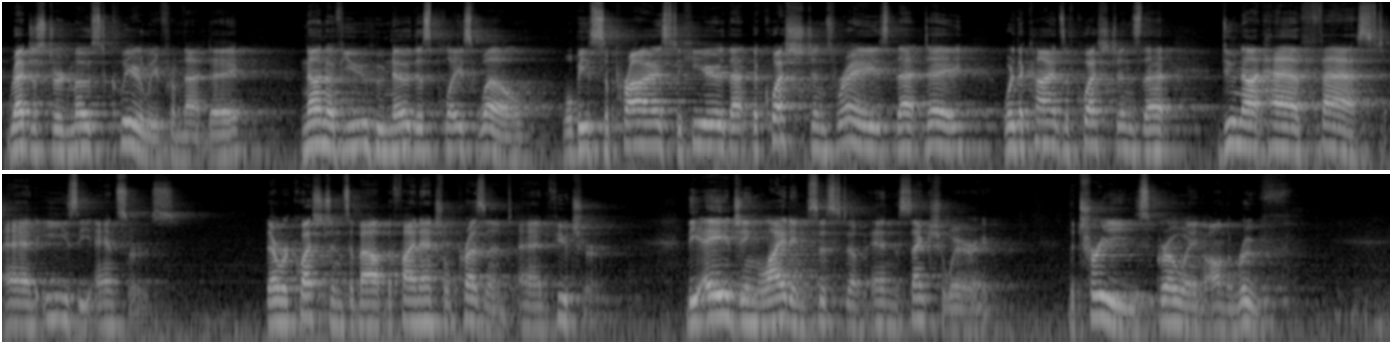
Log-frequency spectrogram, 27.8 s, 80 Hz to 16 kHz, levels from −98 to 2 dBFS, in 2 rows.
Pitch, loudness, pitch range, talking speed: 155 Hz, -40 LUFS, 140-165 Hz, 130 wpm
